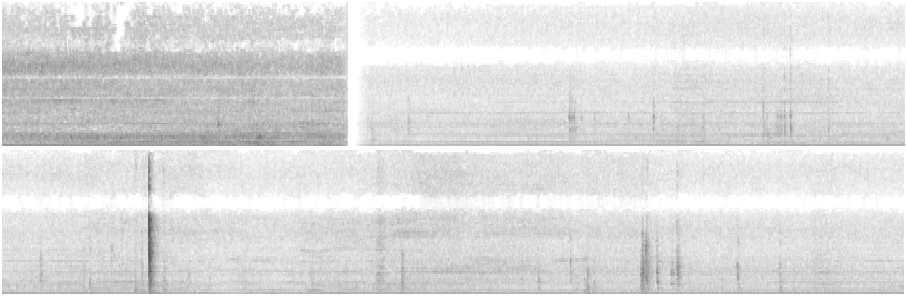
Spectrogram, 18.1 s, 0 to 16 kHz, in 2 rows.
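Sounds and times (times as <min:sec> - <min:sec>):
diesel engine humming: 0:00.0 - 0:04.5.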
